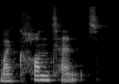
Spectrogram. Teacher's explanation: The stress is different, so it slightly changes the vowel. My content, my work, my content. The stress is at the beginning, my content.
